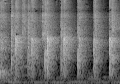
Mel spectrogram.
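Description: Rhythmic hand clapping, about three claps a second, growing quieter toward the end.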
